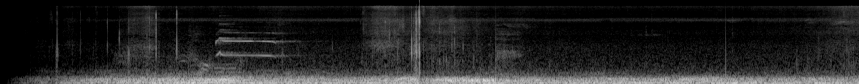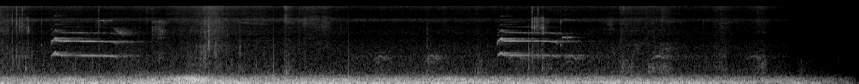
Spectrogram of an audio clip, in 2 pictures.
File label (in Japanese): kumagera, bird song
